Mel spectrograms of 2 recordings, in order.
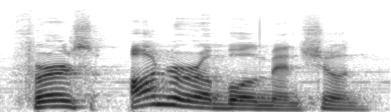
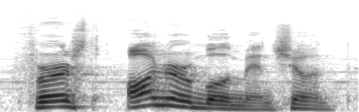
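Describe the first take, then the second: No difference in how they are said.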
